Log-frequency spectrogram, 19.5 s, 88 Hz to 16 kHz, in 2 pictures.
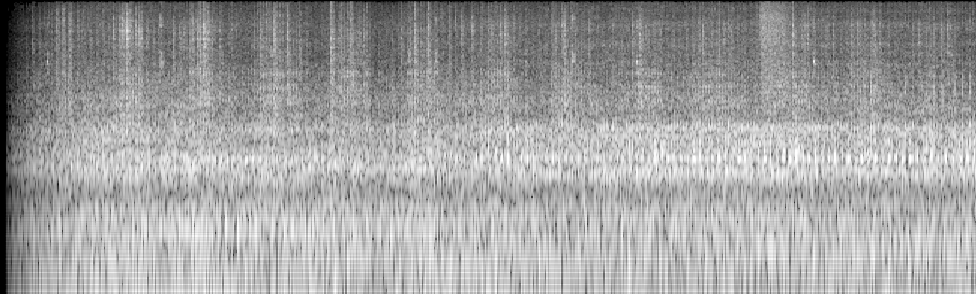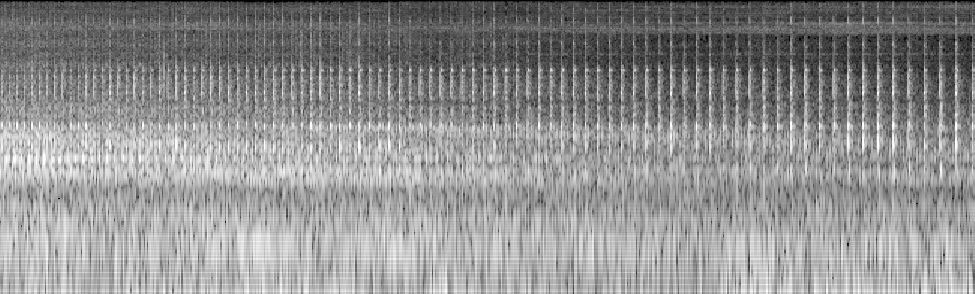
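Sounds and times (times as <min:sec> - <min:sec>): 
generator starting up: 0:00.1 - 0:19.5.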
